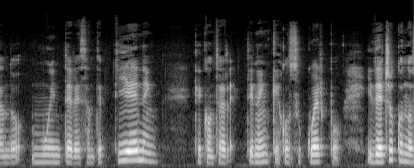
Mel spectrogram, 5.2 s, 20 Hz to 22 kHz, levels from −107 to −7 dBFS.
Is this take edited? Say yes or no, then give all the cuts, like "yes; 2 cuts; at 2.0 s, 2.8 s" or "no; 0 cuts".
yes; 3 cuts; at 1.3 s, 2.9 s, 3.5 s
